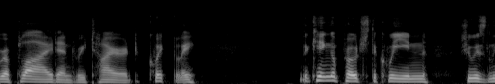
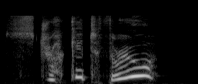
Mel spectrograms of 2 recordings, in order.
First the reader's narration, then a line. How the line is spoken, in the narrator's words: cried the queen, turning pale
